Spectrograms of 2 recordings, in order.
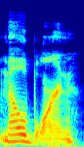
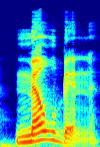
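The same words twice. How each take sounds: First: It is said with a non-Australian pronunciation. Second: It is said with the Australian pronunciation. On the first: The speaker calls it wrong. "not Melbourne" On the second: The speaker calls it right. "this is how they pronounce it in Australia"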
